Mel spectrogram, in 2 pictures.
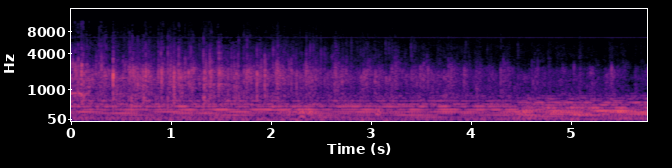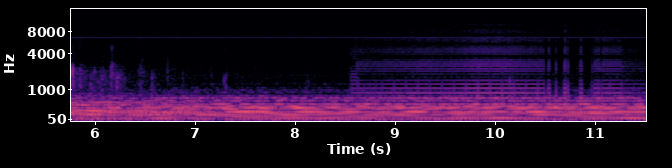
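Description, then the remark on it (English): An audience claps steadily, a dense crackle of many hands that thins out over several seconds, leaving a low hum with scattered faint claps toward the end. “No, you may clap if you want to.”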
